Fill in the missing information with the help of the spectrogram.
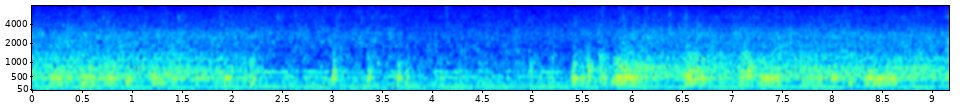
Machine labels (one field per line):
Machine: pump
